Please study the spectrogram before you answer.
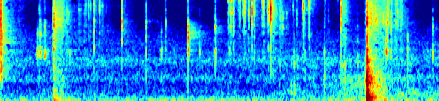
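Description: A metal blade scrapes the green dotted coating off a solid translucent bar of soap held in the hand. Quiet, bright, crisp scratches and crackling ticks come in scattered bursts, busiest in the middle, with the loudest scrape near the end and almost no low end.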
